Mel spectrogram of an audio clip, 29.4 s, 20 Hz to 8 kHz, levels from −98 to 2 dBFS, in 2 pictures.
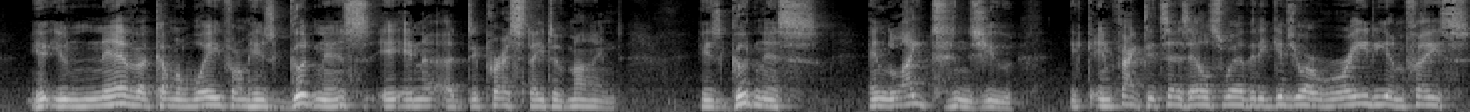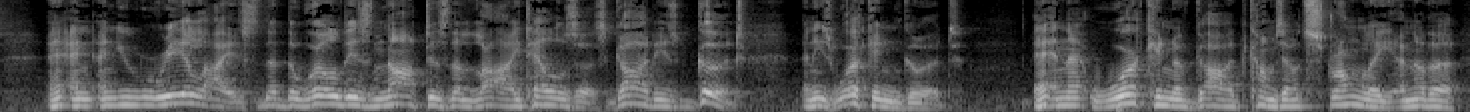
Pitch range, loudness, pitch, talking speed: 130-155 Hz, -34 LUFS, 140 Hz, 120 wpm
